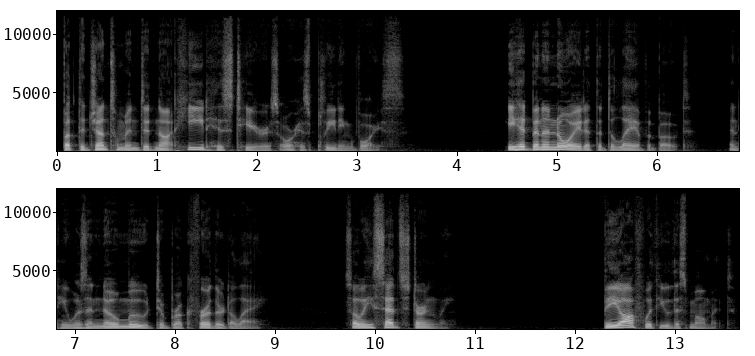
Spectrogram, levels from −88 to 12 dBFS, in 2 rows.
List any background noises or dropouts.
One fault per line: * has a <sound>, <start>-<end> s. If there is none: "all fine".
all fine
